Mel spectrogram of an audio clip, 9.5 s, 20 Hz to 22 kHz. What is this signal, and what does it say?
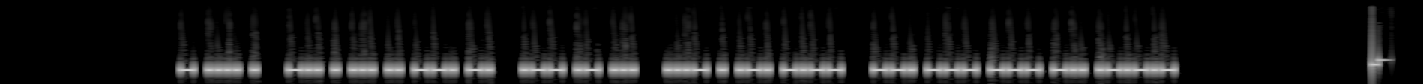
Morse code, heard as a keyed tone, about 37 wpm, 700 Hz. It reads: THE DESIGN WAS VERY GOOD.
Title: Sentences from Top 1000 Words - Review Part 5 - 40wpm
